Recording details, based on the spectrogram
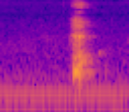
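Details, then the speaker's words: Young girl with persistent hiccups that continued despite remedies (water, sugar, cold key): a single short, sharp child's hiccup over a steady low hum. "Oh, she's still hiccuping. I don't know if they'll ever go away."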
